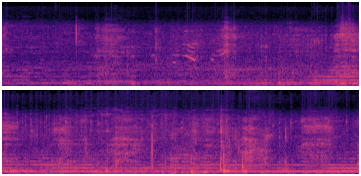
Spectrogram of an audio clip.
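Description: Faint, indistinct voices with no clear words. A steady low hum comes in about halfway through.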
